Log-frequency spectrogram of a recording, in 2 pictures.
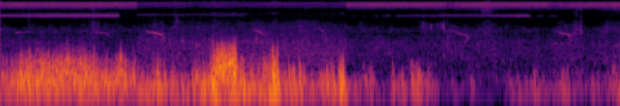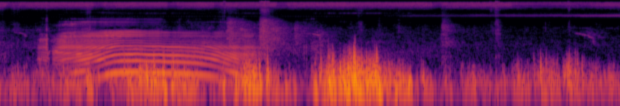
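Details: Farm cows herded toward the barn, one giving a loud moo of about two seconds that swells and bends slightly down at the end, between stretches of heavy trampling hooves and low rumble, faint birds chirping in the background.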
